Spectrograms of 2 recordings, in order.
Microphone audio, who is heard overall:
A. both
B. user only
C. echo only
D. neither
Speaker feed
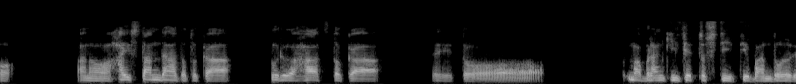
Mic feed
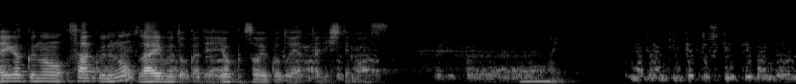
A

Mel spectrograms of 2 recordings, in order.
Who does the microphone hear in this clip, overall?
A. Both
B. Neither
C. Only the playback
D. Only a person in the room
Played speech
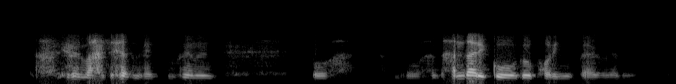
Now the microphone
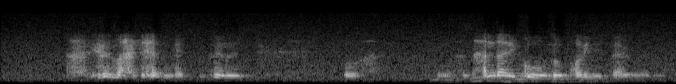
A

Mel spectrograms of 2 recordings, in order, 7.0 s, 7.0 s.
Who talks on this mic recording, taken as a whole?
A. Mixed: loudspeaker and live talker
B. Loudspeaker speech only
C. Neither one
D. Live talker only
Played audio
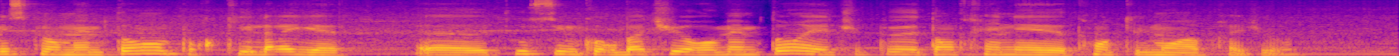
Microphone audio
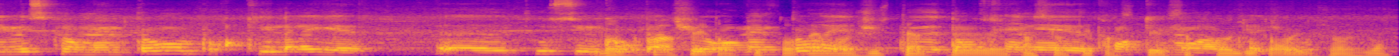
A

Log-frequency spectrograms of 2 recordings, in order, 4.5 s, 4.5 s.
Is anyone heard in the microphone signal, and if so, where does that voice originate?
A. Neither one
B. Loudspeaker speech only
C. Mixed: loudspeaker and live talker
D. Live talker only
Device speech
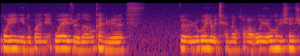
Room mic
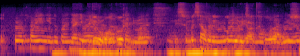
C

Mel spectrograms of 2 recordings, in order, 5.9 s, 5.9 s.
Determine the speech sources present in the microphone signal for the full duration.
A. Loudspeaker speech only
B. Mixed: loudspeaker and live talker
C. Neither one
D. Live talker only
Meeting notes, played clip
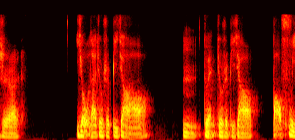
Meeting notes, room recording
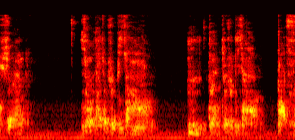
A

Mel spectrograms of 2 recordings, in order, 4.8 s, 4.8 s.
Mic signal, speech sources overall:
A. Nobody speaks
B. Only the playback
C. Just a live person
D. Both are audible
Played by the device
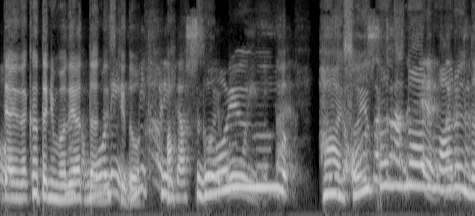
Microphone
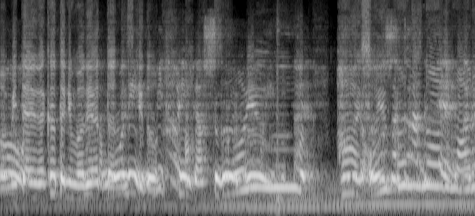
B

